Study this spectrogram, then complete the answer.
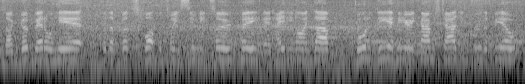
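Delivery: brisk live race call; motorsport commentator. Acted. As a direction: call the heat lap by lap.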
